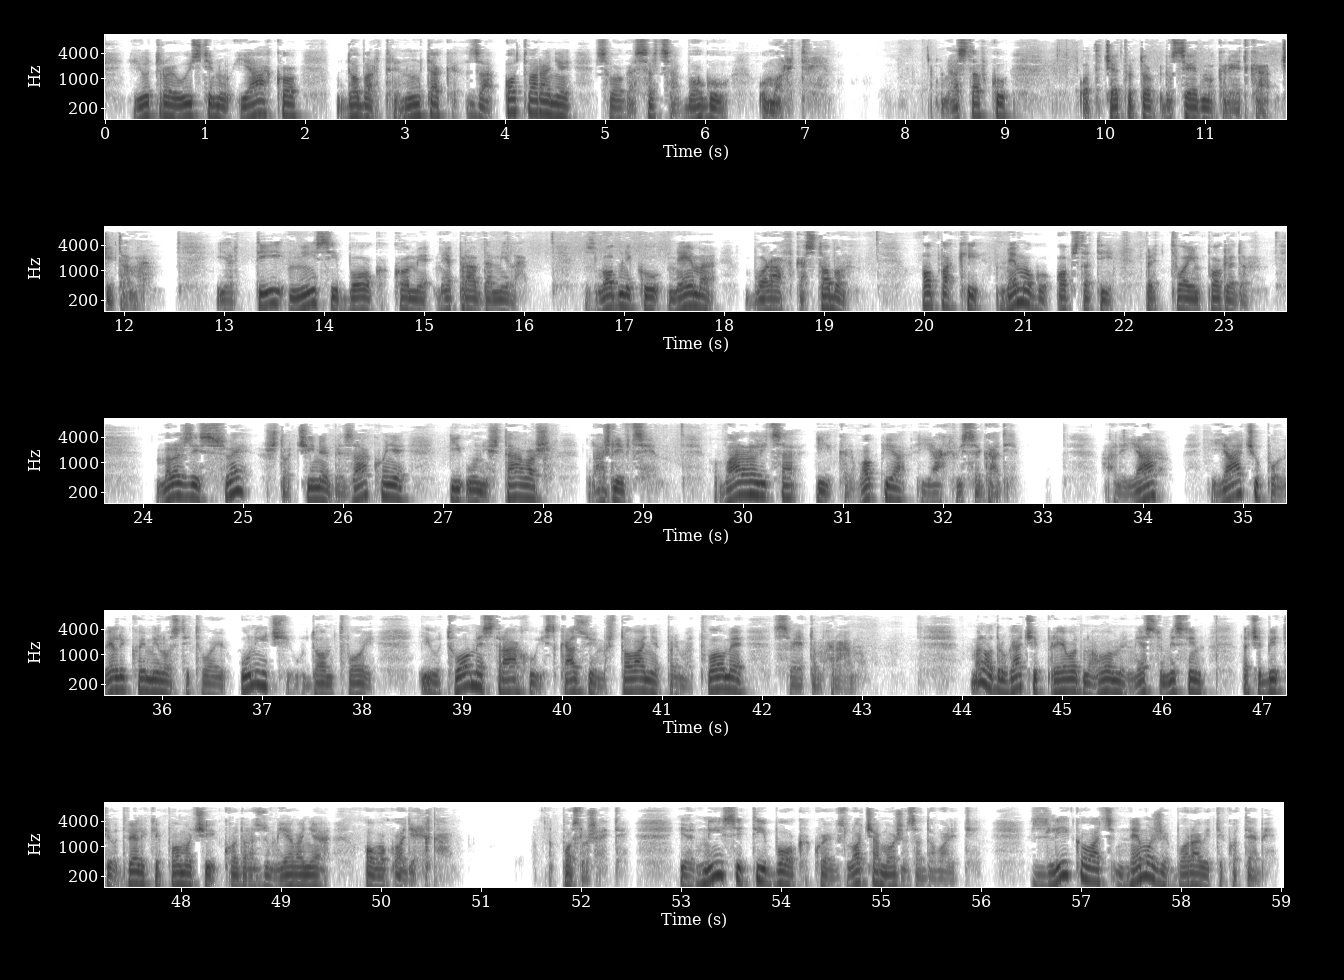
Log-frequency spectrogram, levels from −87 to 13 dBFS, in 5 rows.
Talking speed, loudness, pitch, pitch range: 110 wpm, -20 LUFS, 120 Hz, 105-135 Hz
